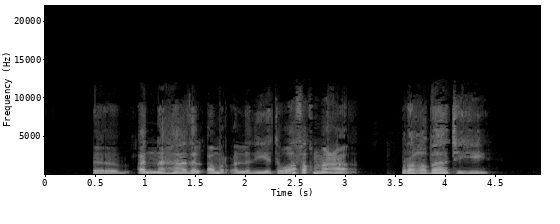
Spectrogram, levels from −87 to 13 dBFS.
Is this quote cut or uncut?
uncut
